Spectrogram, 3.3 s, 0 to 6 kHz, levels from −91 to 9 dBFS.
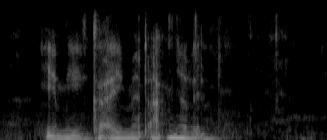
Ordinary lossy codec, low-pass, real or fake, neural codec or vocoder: none; 5.4 kHz; fake; codec, 16 kHz, 4 kbps, FunCodec, trained on LibriTTS, 50 frames a second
